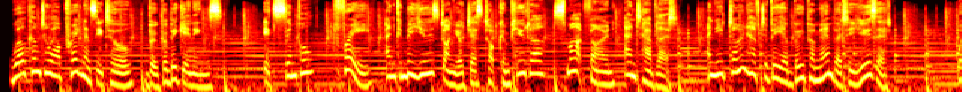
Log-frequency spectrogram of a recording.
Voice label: narration corporate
